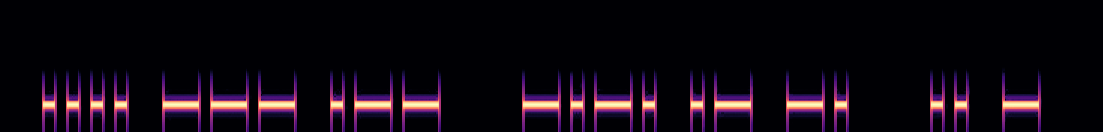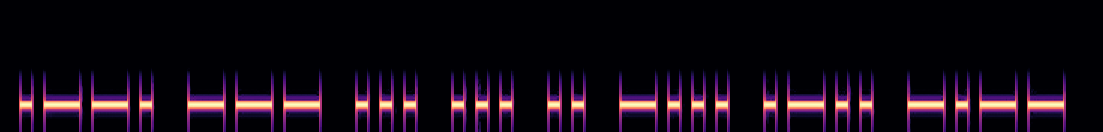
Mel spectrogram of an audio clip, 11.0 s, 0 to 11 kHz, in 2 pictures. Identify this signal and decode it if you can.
Morse code, heard as a keyed tone, about 20 wpm, 700 Hz. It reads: HOW CAN IT POSSIBLY
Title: Sentences from Top 1300 Words 20wpm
